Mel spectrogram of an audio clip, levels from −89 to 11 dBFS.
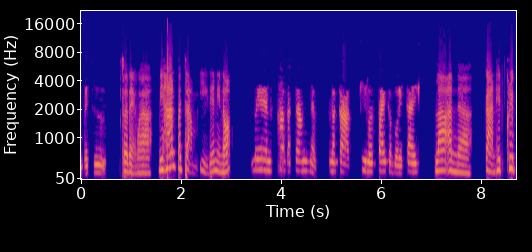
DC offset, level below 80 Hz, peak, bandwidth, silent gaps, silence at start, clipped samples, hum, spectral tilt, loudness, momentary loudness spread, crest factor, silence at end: under 0.1%; -60 dBFS; -4 dBFS; 18 kHz; 0.60-0.77 s, 1.49-1.53 s, 3.09-3.15 s, 3.26-3.30 s, 4.83-4.87 s, 6.78-6.96 s, 7.89-8.04 s; 0 s; under 0.1%; none; -5 dB/octave; -22 LUFS; 11 LU; 18 dB; 0.05 s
